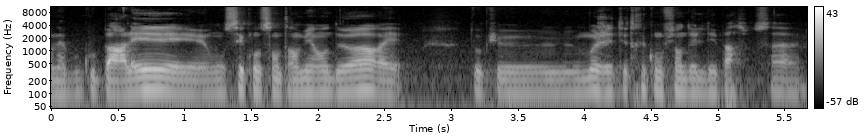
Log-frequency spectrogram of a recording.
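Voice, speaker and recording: The man's fairly low voice is monotone, with flat intonation, and he keeps a moderate pace. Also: very clean recording, silent background. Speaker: videographer. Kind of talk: interview.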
